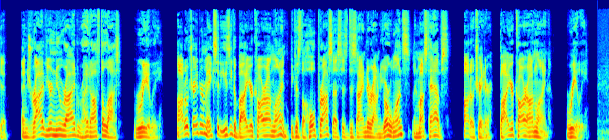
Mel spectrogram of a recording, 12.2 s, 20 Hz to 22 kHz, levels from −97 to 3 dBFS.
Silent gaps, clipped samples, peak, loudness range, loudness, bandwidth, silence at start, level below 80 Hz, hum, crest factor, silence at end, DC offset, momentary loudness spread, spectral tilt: 0.23-0.41 s, 2.48-2.66 s, 3.30-3.53 s, 9.09-9.26 s, 9.91-9.99 s, 11.10-11.32 s, 11.82-11.93 s; under 0.1%; -2 dBFS; 2 LU; -18 LUFS; 17 kHz; 0 s; -60 dBFS; none; 16 dB; 0.15 s; under 0.1%; 8 LU; -4.5 dB/octave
